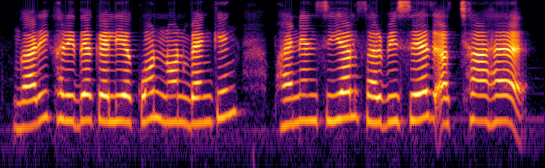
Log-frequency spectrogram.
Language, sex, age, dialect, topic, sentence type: Magahi, female, 18-24, Southern, banking, question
